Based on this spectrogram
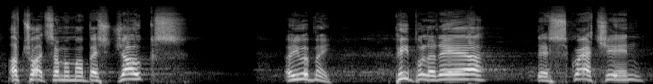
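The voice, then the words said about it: Strong Cockney London accent. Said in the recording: “an English guy from London with a strong Cockney accent”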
